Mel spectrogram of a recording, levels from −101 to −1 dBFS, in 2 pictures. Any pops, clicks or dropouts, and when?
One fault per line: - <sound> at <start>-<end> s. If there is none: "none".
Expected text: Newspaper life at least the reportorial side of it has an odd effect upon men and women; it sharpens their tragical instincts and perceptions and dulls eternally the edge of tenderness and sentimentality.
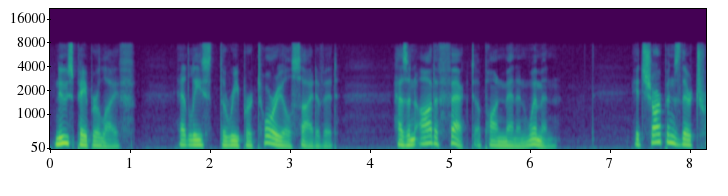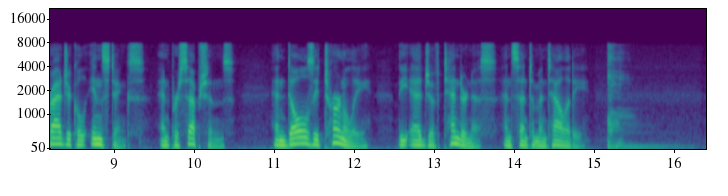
- thud at 15.2-16.3 s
